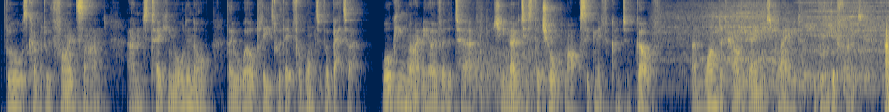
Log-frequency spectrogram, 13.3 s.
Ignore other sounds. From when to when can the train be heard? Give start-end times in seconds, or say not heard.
6.9-13.2.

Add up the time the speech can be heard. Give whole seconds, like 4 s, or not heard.
13 s.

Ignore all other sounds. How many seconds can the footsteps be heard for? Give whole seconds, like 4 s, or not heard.
not heard.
